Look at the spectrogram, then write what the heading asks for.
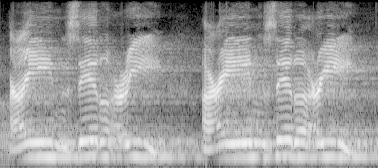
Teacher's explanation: আইনটি কণ্ঠনালীর মধ্য থেকে উচ্চারণ হয়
